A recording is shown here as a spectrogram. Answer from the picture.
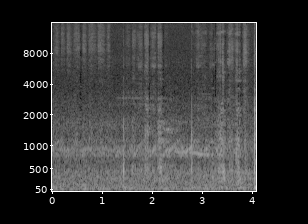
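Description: Chalk writing on a chalkboard: faint scratching strokes with a few short ticks as the chalk meets the board.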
